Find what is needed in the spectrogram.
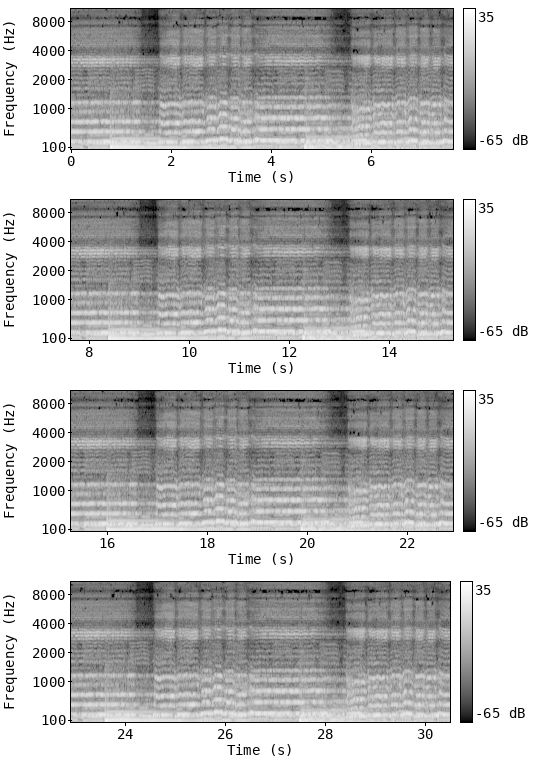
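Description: Devotional interlude music: a chanted vocal line over a low, steady backing, repeating in phrases of about four seconds.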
